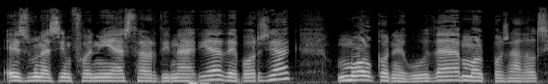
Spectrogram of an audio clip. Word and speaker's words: Dvořák: Dvořák. – Perquè jo fins que aquí no vaig aprendre com es pronunciava sempre el Dvořák. Sí, no, Dvořák.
